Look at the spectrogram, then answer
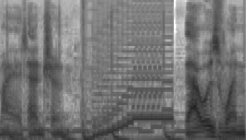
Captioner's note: electronic buzzing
